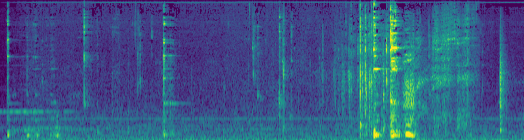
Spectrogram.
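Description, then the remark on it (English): A woman chews on glass in soup: sparse clicks and clinks lead into a loud burst of crunching and grinding, then a final sharp tick, with no talking. “So when she's chewing on glass in the soup, where did that come from?”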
